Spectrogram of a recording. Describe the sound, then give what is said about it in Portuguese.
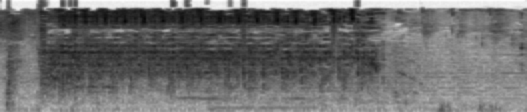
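A boat engine cranks over loudly and steadily for about two and a half seconds without catching during a compression test of its cylinders, then the starter stops, leaving a few faint clicks and knocks. “Vamos medir cada cilindro agora e comparar.”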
